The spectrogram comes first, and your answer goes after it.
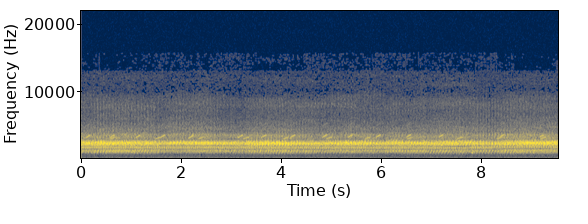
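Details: Many frogs calling together in a continuous high-pitched chorus, its layered buzzing trills steady throughout, with brief upward-sliding chirps popping out of the mass.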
